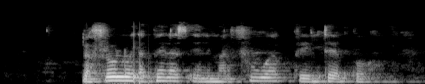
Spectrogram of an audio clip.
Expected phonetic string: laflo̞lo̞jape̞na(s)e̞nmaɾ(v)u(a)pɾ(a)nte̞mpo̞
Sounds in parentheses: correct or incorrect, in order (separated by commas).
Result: correct, incorrect, correct, incorrect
